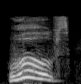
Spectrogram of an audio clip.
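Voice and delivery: loud, high shout of warning; alarmed cry. Acted. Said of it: "cried Teddy".

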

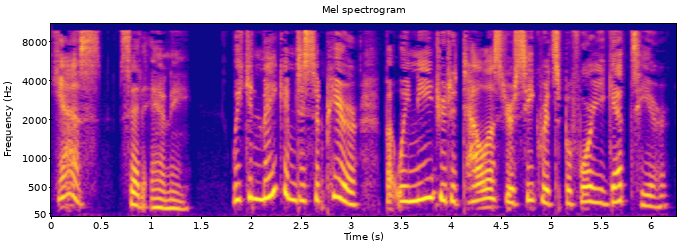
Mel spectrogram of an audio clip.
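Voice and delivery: put-on high, eager little girl's voice; bright young girl. A narrator's reading. Annie introducing herself and Jack to famous inventors, eager girl voice. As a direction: chirp it like an excited young girl.

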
